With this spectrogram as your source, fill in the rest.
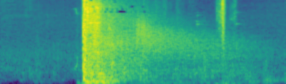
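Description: A rifle fires one loud shot that rings out and fades.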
